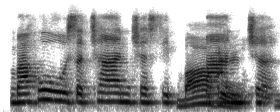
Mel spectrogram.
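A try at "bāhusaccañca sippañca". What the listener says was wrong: Bahu, not Bahu. Bahu. There's a long A here, see?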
